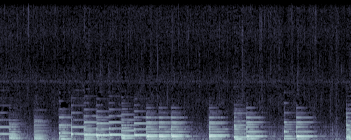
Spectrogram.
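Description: Background piano music: a gentle melody of struck notes and chords, each note fading away before the next.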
